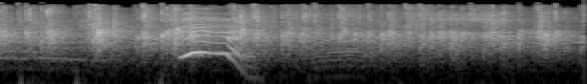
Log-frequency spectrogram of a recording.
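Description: An audience at an evening teaching meeting claps for themselves for a few seconds, a dense, even patter of many hands, with one short whoop that slides down in pitch early on.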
